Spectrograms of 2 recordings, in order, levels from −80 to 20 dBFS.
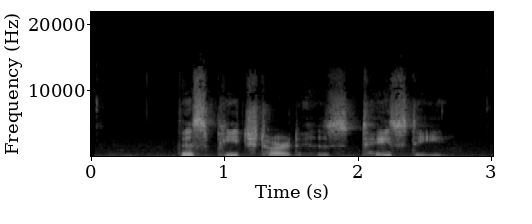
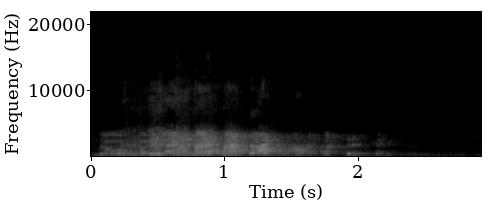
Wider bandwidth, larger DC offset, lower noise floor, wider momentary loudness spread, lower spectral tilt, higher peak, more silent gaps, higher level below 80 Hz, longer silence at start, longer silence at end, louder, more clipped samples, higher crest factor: second, 14.5 kHz vs 16.5 kHz; neither; second, -62 dBFS vs -72 dBFS; second, 12 LU vs 17 LU; first, -3 dB/octave vs -1 dB/octave; first, -14 dBFS vs -24 dBFS; neither; first, -64 dBFS vs under -90 dBFS; first, 0.65 s vs 0 s; second, 0.35 s vs 0.7 s; first, -31 LUFS vs -39 LUFS; neither; about the same, 20 dB vs 20 dB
